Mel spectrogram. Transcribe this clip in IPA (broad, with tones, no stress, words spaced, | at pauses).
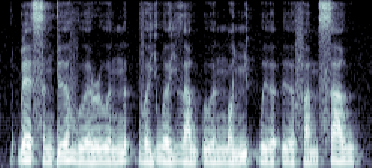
ɓɛ˧sə˨˩ŋɗɨ˧˥ə̯ vu˨˩ə̯ɹu˨˩ə̯ ŋə˦˥k̚ və˨˩˦j wə˨˩˦jla˨˩wʔu˨˩˨ə̯ ŋɔ˨˩ɲə˦˥k̚wɨ˨˩˦ə̯ ʔɨ˨˩˨ə̯fa˨˩˨m sa˧w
